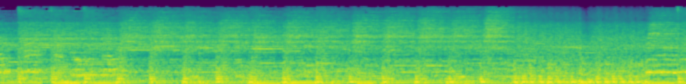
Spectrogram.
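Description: Live garage rock band playing loud: drum kit, electric bass and electric guitar, with a quick run of drum hits near the end.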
